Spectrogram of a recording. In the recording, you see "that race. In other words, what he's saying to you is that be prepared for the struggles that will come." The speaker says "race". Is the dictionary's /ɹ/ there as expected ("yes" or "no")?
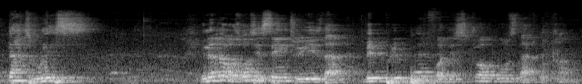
no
